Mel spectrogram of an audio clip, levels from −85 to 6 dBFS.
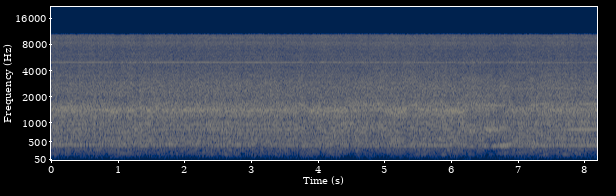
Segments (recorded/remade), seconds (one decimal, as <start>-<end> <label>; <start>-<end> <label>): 0.0-0.9 recorded; 0.9-1.5 remade; 1.5-3.7 recorded; 3.7-5.5 remade; 5.5-6.0 recorded; 6.0-7.3 remade; 7.3-8.2 recorded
